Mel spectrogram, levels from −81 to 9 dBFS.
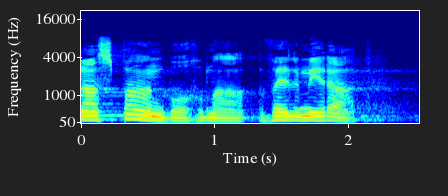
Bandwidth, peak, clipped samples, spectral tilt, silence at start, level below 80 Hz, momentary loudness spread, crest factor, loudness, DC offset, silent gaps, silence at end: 8.6 kHz; -12 dBFS; under 0.1%; -6.5 dB/octave; 0 s; -62 dBFS; 9 LU; 14 dB; -25 LUFS; under 0.1%; none; 0.35 s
